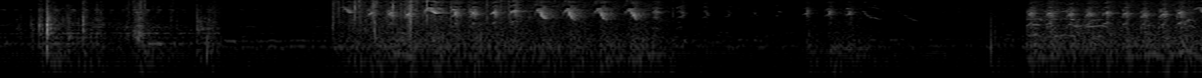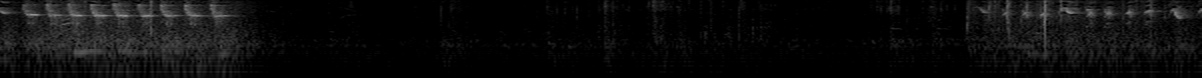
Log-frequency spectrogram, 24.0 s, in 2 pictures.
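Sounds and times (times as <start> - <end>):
faint clicks: 3.3 - 5.4, 21.7 - 23.9
bird chirping: 3.3 - 9.6, 10.2 - 14.9, 21.6 - 24.0.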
